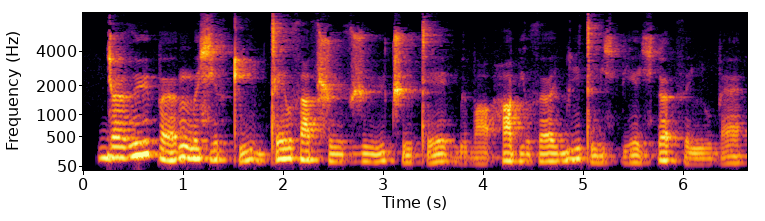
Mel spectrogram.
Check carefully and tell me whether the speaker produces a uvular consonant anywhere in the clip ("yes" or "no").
no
